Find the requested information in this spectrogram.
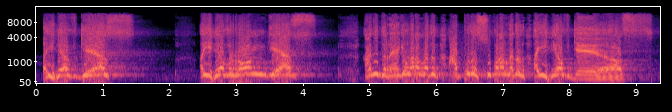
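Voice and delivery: put-on high, slow, frantic Russian accent wail; panicked Russian accent. Russian woman bursting into the shop, panicked Russian accent.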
